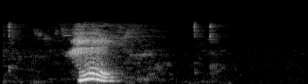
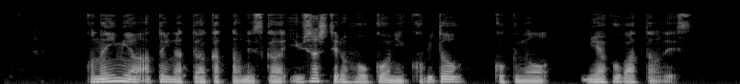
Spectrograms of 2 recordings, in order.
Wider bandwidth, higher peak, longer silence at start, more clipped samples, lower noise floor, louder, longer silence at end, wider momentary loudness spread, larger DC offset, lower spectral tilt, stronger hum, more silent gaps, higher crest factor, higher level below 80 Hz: second, 7.6 kHz vs 11.5 kHz; first, -2 dBFS vs -8 dBFS; second, 0.7 s vs 0.85 s; neither; about the same, -65 dBFS vs -64 dBFS; first, -15 LUFS vs -25 LUFS; first, 1.9 s vs 0.5 s; first, 27 LU vs 11 LU; neither; about the same, -5 dB/octave vs -6 dB/octave; neither; neither; about the same, 20 dB vs 18 dB; second, -60 dBFS vs -42 dBFS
